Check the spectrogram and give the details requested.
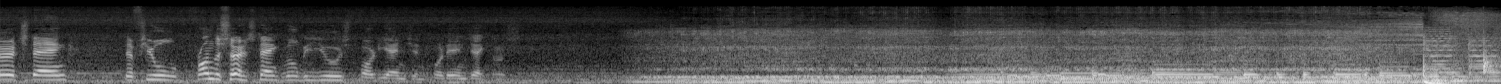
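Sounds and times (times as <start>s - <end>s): car engine running: 6.4s - 14.3s.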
